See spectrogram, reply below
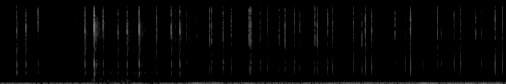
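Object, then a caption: Glass-backed smartphone tapped with fingernails. Long nails tap rapidly on the glass back of a rose gold iPhone held close to the ear. The result is a dense run of sharp, bright, dry clicks with uneven loudness over a faint low hum.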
